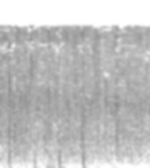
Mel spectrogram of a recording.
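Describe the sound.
A church audience applauding to welcome new believers, a faint, steady wash of many hands clapping without a break.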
